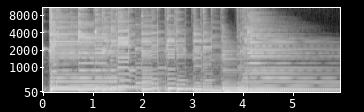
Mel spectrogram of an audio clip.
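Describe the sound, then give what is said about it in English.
Bluegrass flatpicked guitar lick moving from a D shape and resolving to a G chord, a brisk sequence of plucked notes and hammered slides followed by a sustained, gradually decaying final chord. “Now these are both resolving to a G chord.”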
